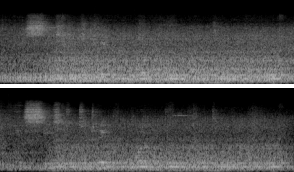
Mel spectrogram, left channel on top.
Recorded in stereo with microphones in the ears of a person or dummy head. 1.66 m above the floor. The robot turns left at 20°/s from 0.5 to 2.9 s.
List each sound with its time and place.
0.1 s a man speaking: 110° right, 2 m; by 2.2 s 145° right, 2 m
